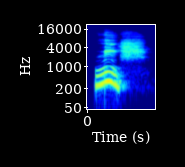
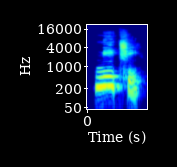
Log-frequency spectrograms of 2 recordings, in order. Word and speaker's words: niche: niche, niche, or niche, niche. It's not. It's one syllable, niche, niche. Only one syllable there, guys. So essentially the vowel on the end isn't pronounced.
